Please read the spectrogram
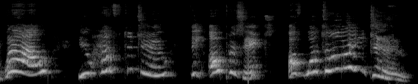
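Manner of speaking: high, loud cheeky monkey voice; squeaky puppet monkey helping Helen. Acted. Monkey puppet explaining a game to Helen, high and bouncy.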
